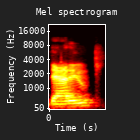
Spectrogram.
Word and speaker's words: DADU: So you have DADU, really most people pronounce it DADU and ADUs, and that's what I say all the time.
